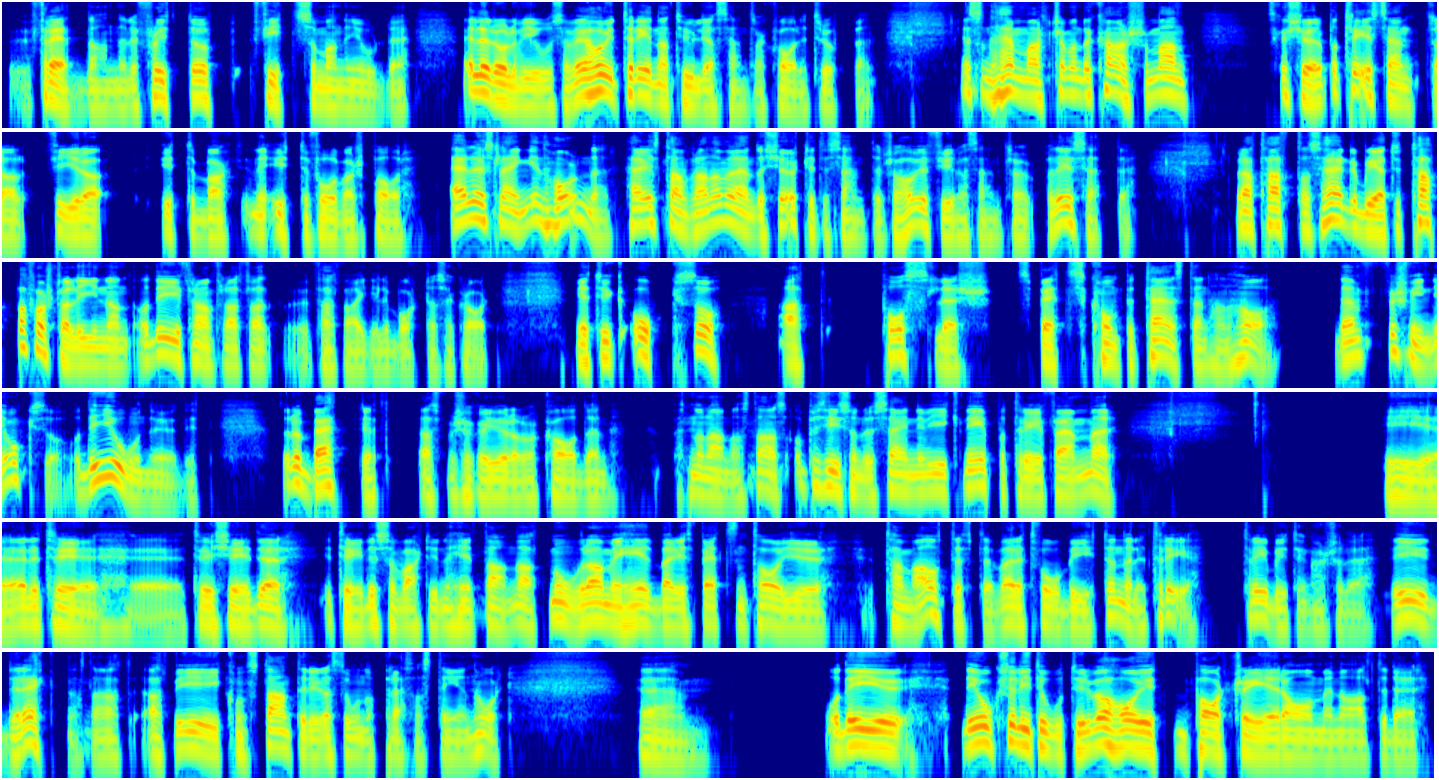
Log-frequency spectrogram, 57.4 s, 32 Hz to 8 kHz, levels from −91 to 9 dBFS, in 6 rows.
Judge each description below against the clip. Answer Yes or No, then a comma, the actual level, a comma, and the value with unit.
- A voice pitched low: Yes, low, 100 Hz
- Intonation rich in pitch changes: Yes, wide, 6.0 semitones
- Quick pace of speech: Yes, fast, 205 wpm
